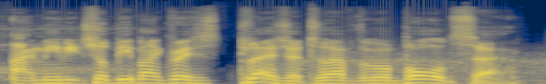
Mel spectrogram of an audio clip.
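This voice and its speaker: A man's voice: medium pitch, fast, voice pushed up, lightly acted. Man playing a flustered, dutiful naval admiral. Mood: strained politeness. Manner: formal, anxious, exasperated politeness.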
